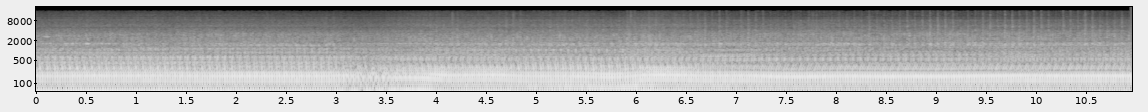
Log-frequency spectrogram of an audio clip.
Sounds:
Vehicle

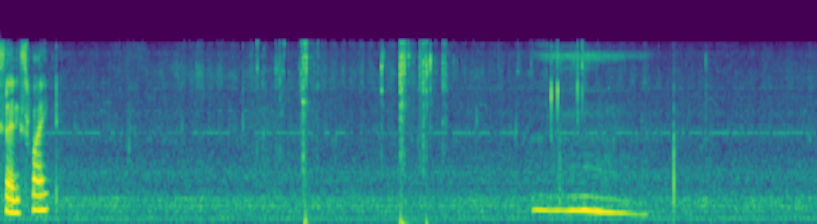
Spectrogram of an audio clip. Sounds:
Speech

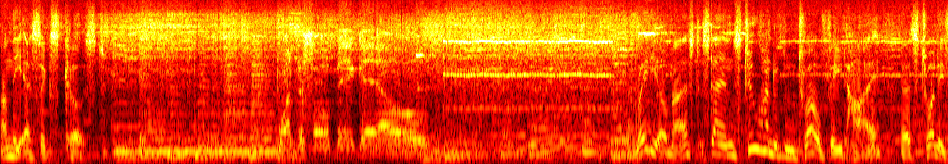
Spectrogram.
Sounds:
Speech, Music

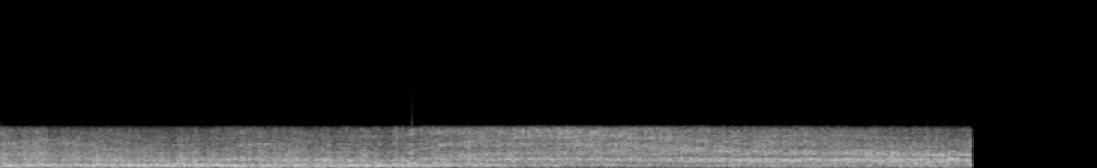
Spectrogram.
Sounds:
Vehicle, Engine

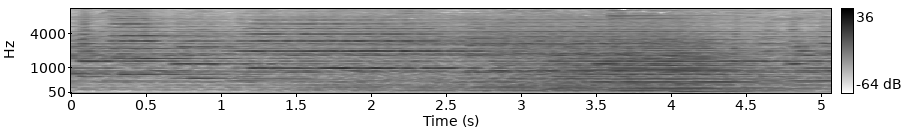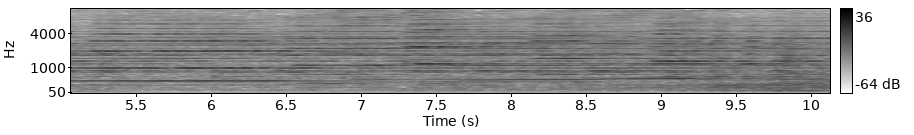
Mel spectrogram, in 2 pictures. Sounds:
Music, Rhythm and blues

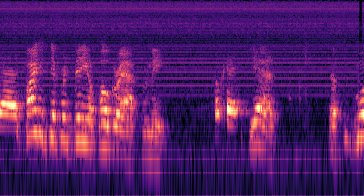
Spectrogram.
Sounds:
Speech

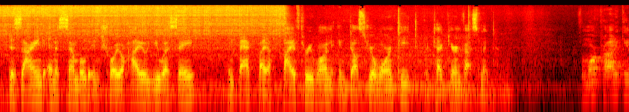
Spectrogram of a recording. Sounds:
inside a small room, Speech

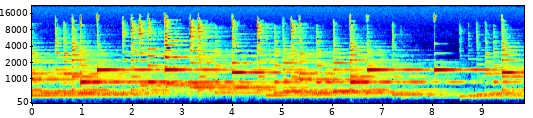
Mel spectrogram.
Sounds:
Music

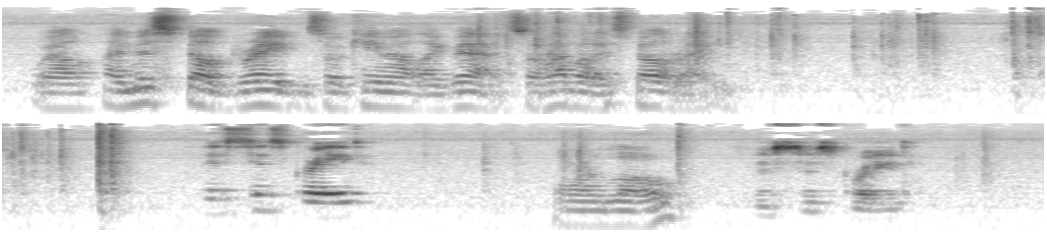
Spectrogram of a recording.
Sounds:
Speech synthesizer, Speech

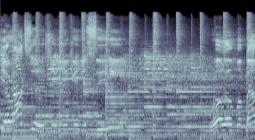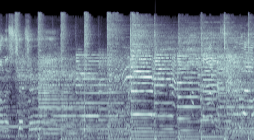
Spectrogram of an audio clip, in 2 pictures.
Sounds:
Music

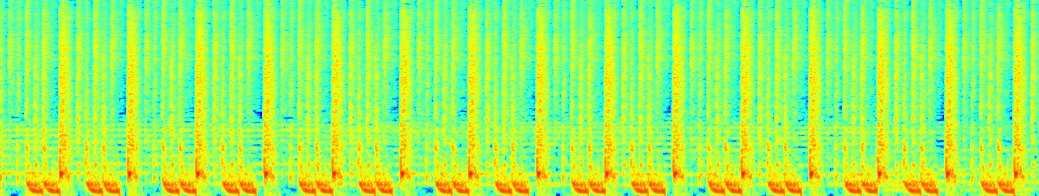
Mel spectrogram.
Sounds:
Music

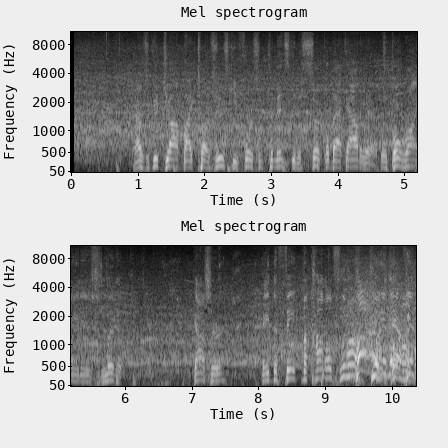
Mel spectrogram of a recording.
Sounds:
Basketball bounce

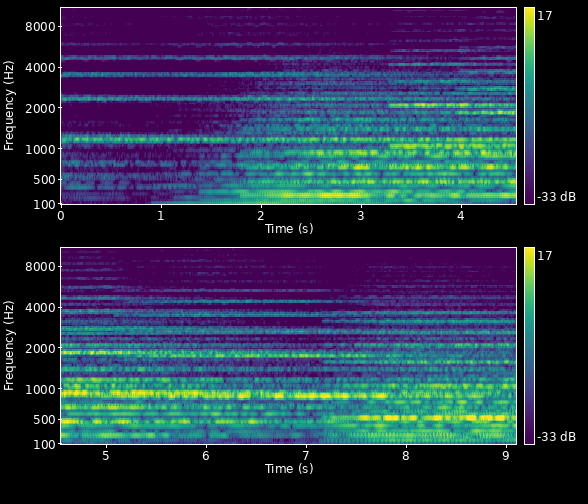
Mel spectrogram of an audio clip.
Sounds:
Music

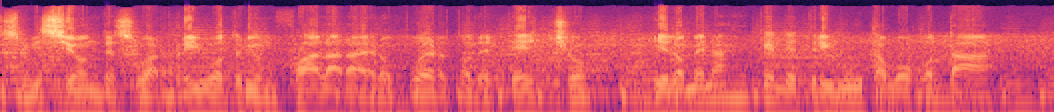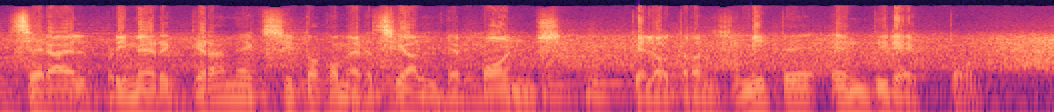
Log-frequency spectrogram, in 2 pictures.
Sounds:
Music, Speech

